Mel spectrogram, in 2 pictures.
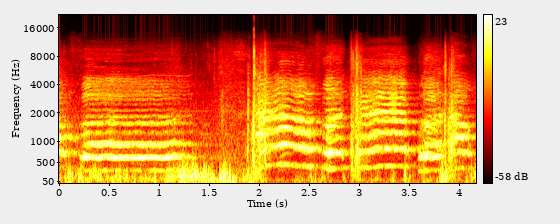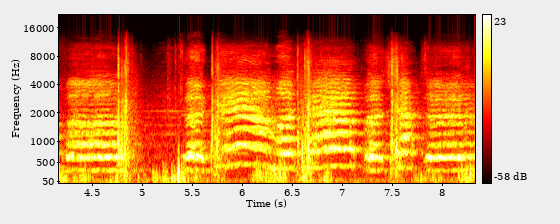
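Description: A group of women singing a chant together in unison, punctuated by sharp percussive hits in time with the routine.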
